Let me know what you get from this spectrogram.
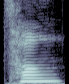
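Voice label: "cang" Mandarin, first tone, pronunciation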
